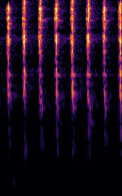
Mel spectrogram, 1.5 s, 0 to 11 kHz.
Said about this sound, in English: Guys. 15 more seconds on the timer to admit it if you took it. No punishment. Go.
